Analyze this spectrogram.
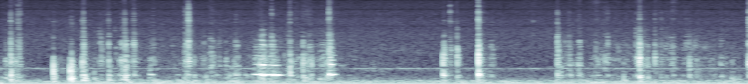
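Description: Small clicks and knocks come as a hand handles a plastic toy.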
